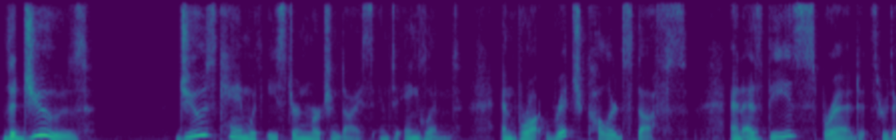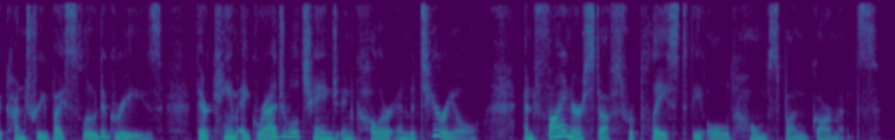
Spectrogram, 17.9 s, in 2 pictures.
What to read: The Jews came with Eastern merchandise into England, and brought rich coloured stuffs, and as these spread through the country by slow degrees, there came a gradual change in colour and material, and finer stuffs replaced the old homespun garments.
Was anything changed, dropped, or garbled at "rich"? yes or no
no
